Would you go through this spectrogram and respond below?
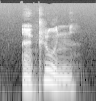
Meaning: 1. clown (performer) 2. clown (person who acts in a comic way)
- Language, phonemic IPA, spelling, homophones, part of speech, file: French, /klun/, clown, clowns, noun, Fr-clown.ogg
